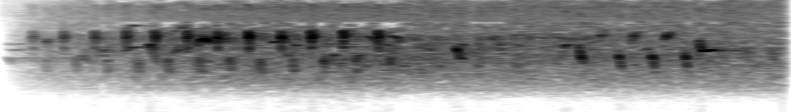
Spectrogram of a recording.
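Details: Subalpine warbler song: a rapid, scratchy chatter of short high notes repeated quickly for several seconds, with faint background hiss.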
